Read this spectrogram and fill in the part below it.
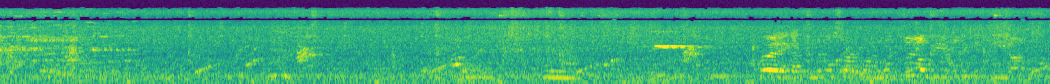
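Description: Upbeat video game music plays from a television's speakers.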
